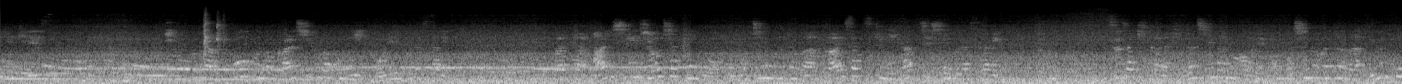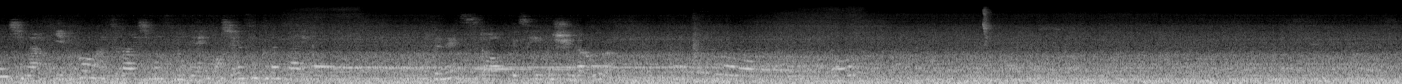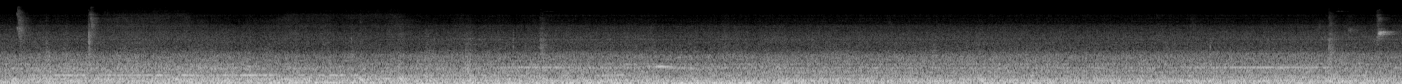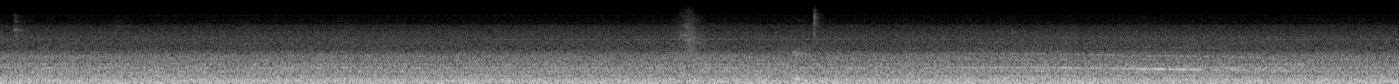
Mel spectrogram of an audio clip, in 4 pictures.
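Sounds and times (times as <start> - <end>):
wheels rumbling on rails: 0.0 - 56.0.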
